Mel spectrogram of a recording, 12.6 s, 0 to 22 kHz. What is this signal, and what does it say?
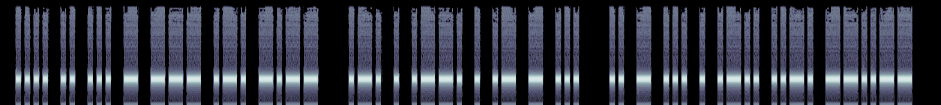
Morse code, heard as a keyed tone, about 20 wpm, 1000 Hz. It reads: HISTORY REPEATS ITSELF,
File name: qotdfiles / 20wpm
